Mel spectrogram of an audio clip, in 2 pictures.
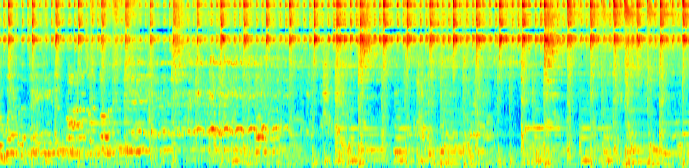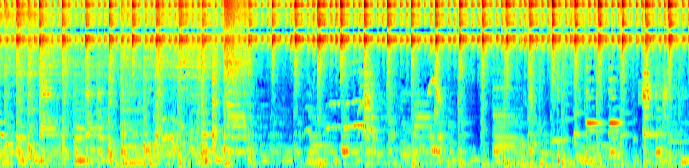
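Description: Live blues band playing with drums, electric bass, electric guitars and keyboard, with singing over it. The sound grows sparser about two-thirds of the way through.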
